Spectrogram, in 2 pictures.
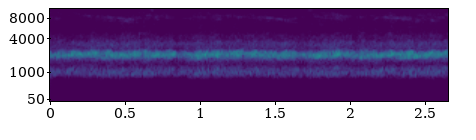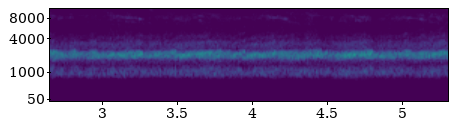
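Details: Dense frog chorus of natural sounds, countless overlapping croaks merging into a steady high trill, level and continuous, with a soft low background murmur.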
